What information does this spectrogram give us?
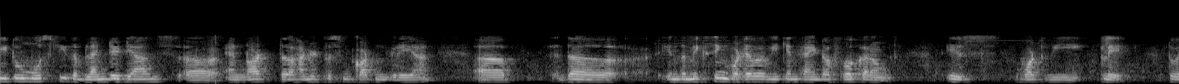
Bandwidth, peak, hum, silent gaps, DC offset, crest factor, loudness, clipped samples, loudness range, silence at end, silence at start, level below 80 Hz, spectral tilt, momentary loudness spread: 4 kHz; -8 dBFS; none; none; under 0.1%; 18 dB; -26 LUFS; under 0.1%; 3 LU; 0 s; 0 s; -78 dBFS; -9.5 dB/octave; 13 LU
